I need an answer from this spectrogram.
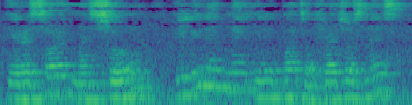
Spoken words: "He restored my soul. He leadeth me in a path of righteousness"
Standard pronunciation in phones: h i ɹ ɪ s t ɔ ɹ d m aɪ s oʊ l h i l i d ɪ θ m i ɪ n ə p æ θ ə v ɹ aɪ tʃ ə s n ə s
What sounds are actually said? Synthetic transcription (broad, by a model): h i ɹ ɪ s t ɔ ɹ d m aɪ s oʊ n h i l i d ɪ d m i ɪ n ə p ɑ t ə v ɹ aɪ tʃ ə s n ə s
